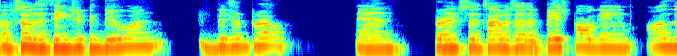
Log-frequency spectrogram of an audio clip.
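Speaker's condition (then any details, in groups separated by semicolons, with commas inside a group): Cerebral palsy; reliable voice, uses voice control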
